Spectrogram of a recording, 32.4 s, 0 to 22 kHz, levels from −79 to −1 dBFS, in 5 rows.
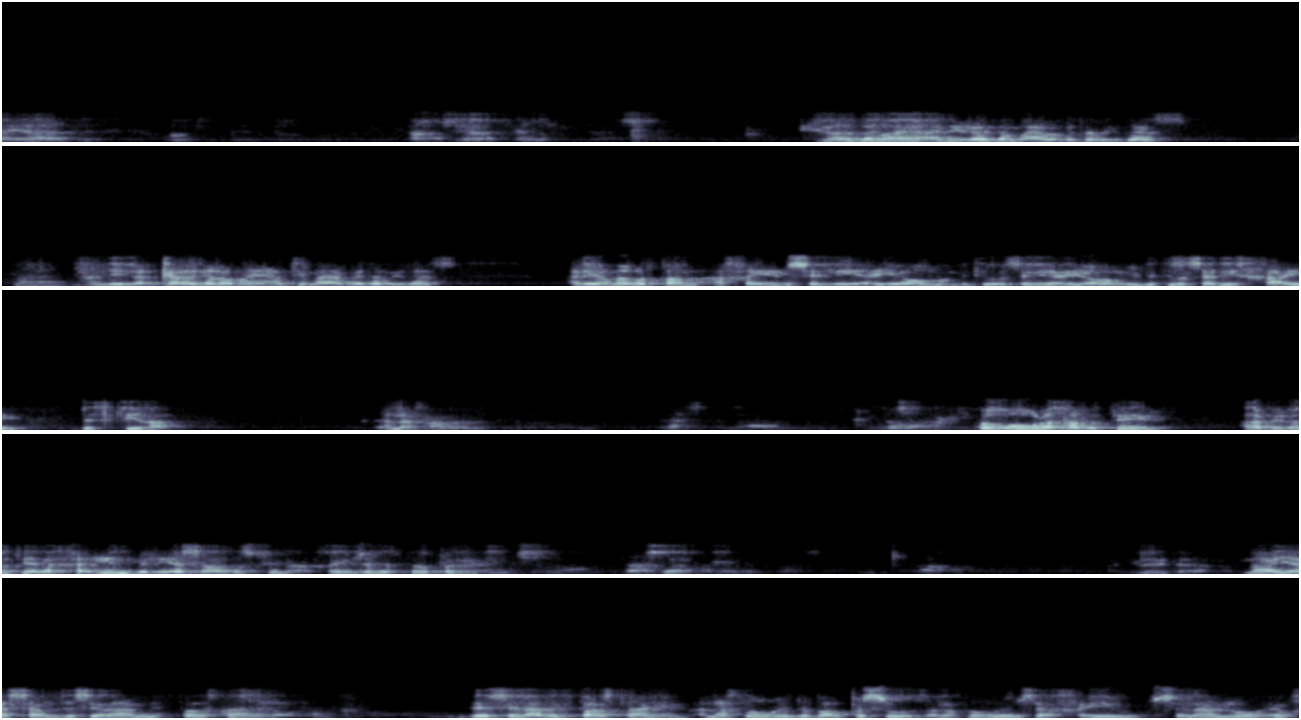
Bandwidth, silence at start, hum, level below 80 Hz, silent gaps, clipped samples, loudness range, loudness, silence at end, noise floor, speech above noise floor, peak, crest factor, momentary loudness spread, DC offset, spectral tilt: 5.2 kHz; 0 s; none; -68 dBFS; none; under 0.1%; 15 LU; -25 LUFS; 0 s; -71 dBFS; 46 dB; -6 dBFS; 22 dB; 21 LU; under 0.1%; -1.5 dB/octave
